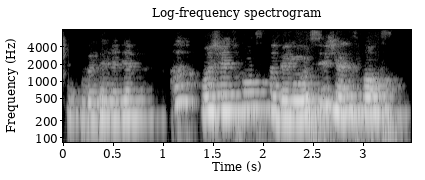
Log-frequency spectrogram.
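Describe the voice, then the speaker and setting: A woman with a high-sitting voice provides consecutive interpretation of a seminar talk, working phrase by phrase at a quick pace. She echoes the speaker's examples expressively and sometimes corrects herself, recorded with a roomy, slightly dull sound.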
